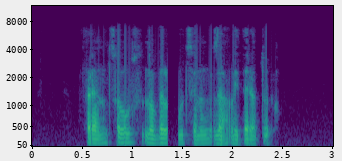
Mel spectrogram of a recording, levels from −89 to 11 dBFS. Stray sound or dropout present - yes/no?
yes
